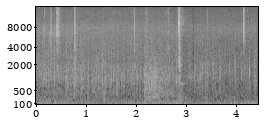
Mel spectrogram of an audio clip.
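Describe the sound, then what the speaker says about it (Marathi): Steady, dense rain pattering on a surface, close and continuous, with a slightly heavier gust of drops around the middle. "इथं पाऊस चालू सगळं चालू"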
